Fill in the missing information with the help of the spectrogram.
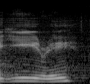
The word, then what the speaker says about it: Jireh: So the first one you've heard of it is Jehovah Jireh, or it may be pronounced Jehovah Yireh.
